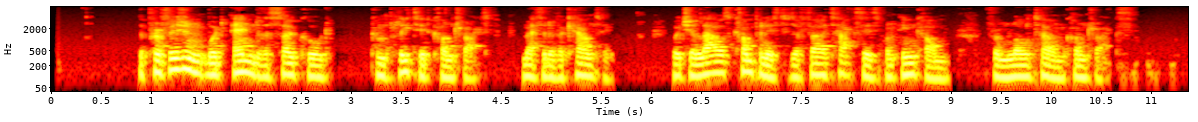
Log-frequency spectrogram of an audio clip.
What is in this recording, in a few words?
reverb near 2ch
